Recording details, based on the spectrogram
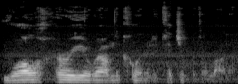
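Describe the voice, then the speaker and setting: A man's voice: low-pitched, rapid-fire, darkish tone, rough recording. A man co-hosting a casual read-through of a story game, narrating scenes and chatting. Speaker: co-host and narrator.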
